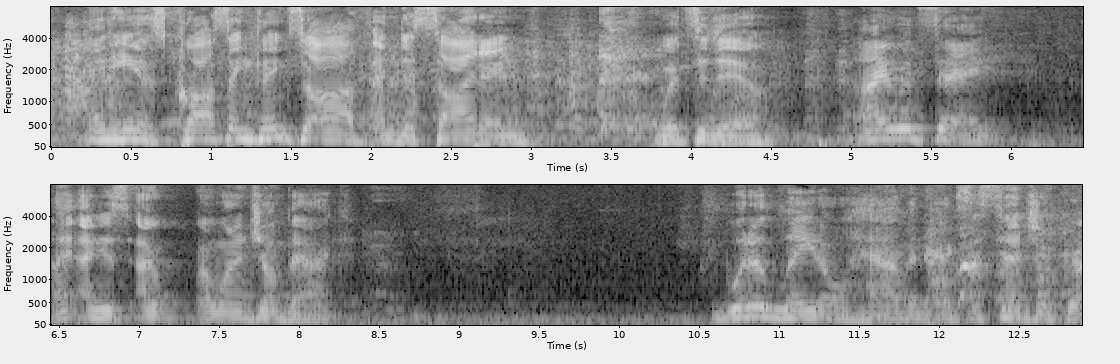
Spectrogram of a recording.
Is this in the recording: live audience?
yes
